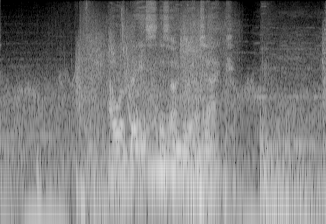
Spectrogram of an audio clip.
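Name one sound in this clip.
Laser beams zap rapidly.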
